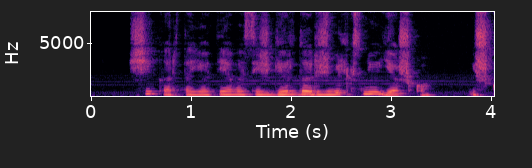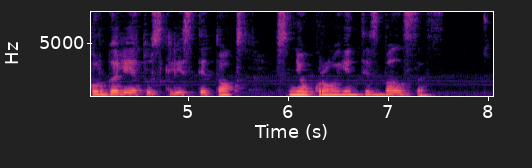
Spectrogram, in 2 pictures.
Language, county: Lithuanian, Alytus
